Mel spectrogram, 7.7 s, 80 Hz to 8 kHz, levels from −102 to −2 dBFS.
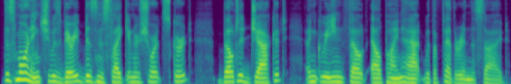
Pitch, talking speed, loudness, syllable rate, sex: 165 Hz, 190 wpm, -19 LUFS, 4.8 syllables/s, female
